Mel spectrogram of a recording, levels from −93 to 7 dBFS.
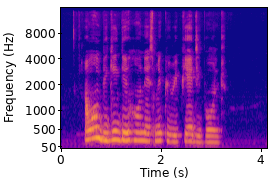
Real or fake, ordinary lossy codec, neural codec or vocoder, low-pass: real; none; none; 14.4 kHz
